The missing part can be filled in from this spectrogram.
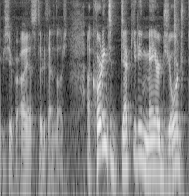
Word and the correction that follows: Jorge: Blass, George spelled with J O R G E. – It's Jorge.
